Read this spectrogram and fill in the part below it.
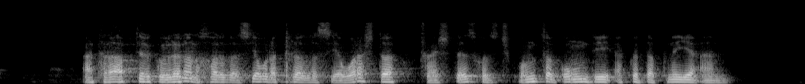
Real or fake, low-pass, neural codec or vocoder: fake; 7.2 kHz; codec, 16 kHz, 0.4 kbps, LongCat-Audio-Codec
